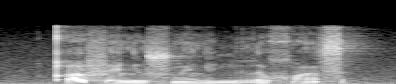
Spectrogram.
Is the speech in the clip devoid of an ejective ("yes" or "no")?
no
